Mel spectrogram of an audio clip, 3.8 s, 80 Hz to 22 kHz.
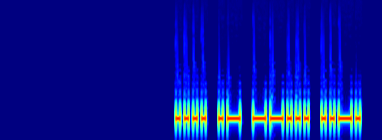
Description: Morse code, heard as a keyed tone, about 27 wpm, 690 Hz. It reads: HA7F
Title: DXCC-100 Call Signs - 4 Characters - 28wpm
